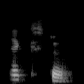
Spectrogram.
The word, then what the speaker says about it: sexto: Sexto. Sexto. So the X in Spanish is like an S in English. Okay. right? So they say sexto.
